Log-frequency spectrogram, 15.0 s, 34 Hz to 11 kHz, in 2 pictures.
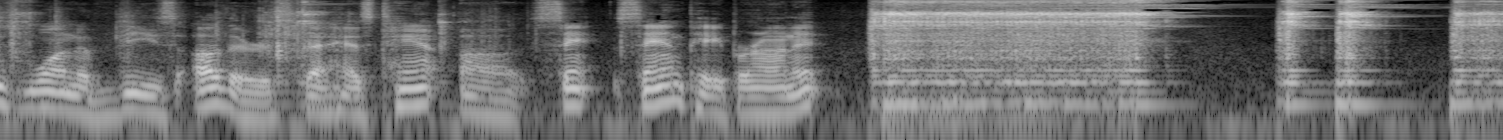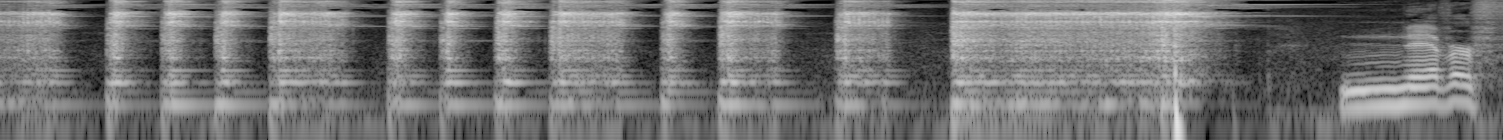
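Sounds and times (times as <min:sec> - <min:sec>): tambourine friction roll: 0:04.4 - 0:14.2.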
